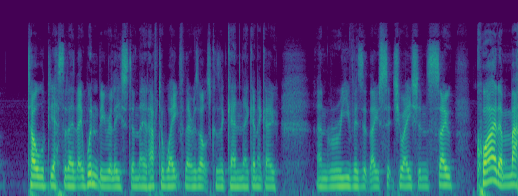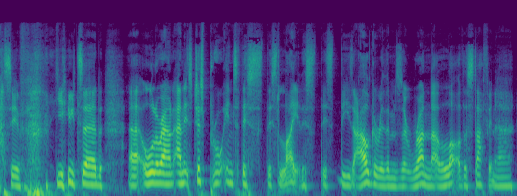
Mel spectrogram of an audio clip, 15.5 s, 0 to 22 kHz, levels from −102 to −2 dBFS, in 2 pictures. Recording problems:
none

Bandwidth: 14.5 kHz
